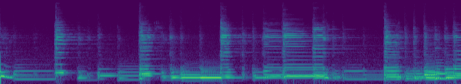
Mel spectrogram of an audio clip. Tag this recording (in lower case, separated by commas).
guitar, plucked string instrument, musical instrument, music, electric guitar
